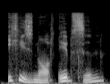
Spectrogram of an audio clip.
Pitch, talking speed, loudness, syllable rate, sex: 130 Hz, 215 wpm, -18 LUFS, 5.4 syllables/s, male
